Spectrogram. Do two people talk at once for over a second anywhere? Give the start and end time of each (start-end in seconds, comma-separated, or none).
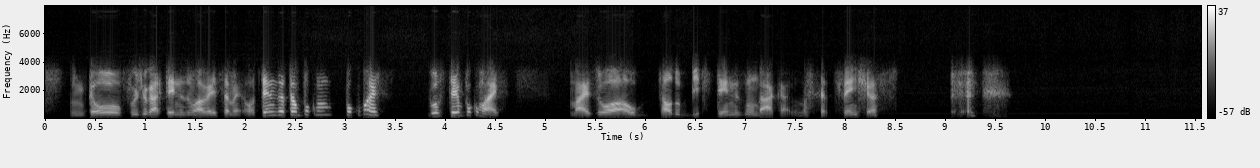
none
